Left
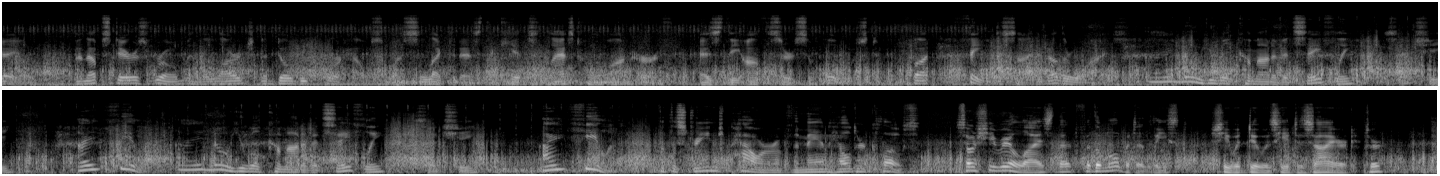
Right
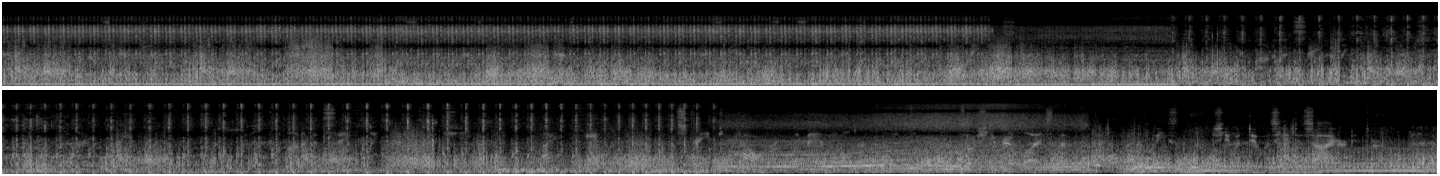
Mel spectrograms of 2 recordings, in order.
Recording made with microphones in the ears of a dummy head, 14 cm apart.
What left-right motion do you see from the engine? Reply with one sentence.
You can hear the engine stay in one place.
